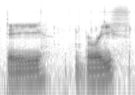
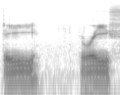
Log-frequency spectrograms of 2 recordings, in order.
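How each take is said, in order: Both takes have the same delivery.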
